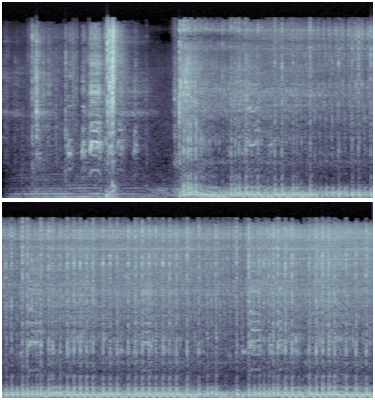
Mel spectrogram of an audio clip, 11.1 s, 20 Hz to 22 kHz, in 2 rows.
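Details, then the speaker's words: Honda Supra X 125 bored up to 200cc with a PWK 32 carb (pilot jet 38, main jet 115) tuned for a soft daily character: it catches cleanly and holds a fast, even beat with no stumbling or wet bogging. Carburetion sounds right; the owner may lower the pilot to 35 or 32. "pokoknya di gasnya udah G enggak ngebreerebet basahan gitu kan udah lumayan enak sih karakter motor gua 200 cc ini"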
